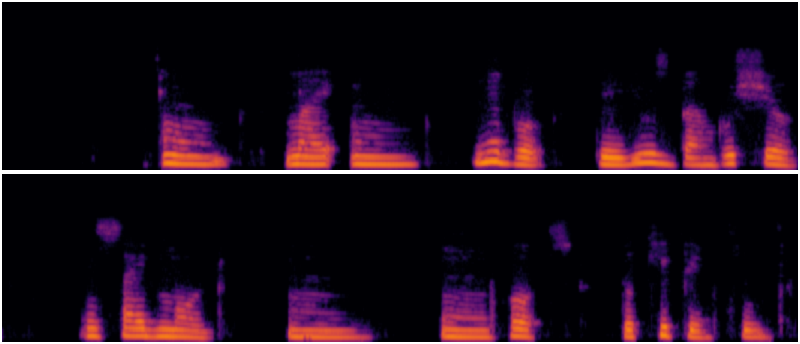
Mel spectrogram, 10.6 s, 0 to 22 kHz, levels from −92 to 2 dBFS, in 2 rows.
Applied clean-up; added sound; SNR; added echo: none; none; none; none.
